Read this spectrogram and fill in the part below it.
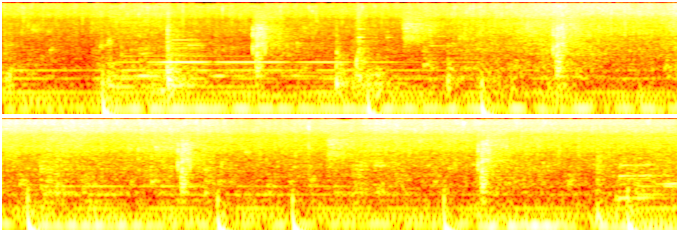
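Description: Dry spices, including coriander powder, cumin powder and salt, sizzle steadily in a pan on a tawa, with a spatula scraping through them in regular strokes, close and alone.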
